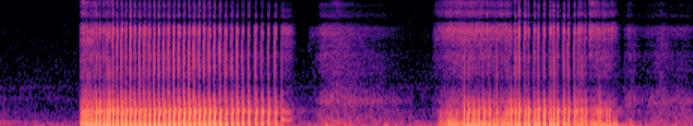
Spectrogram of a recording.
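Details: Sleeping French Bulldog Rolly gives two long, rattling snores, the first about one and a half seconds, the second slightly softer and trembling, with a quiet breath between them.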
